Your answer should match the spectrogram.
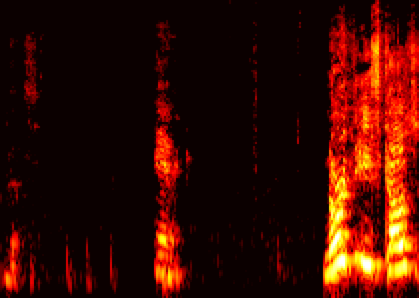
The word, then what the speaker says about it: Alnwick: It's pronounced like this. Alnwick.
